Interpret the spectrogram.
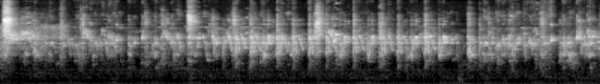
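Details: Very happy pet budgies warbling in a steady stream of chirps, clicks and grating squawks, opening with a loud sharp call, with a short dip in the chatter after six seconds.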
